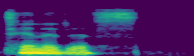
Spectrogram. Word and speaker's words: tinnitus: And it's pronounced tinnitus.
